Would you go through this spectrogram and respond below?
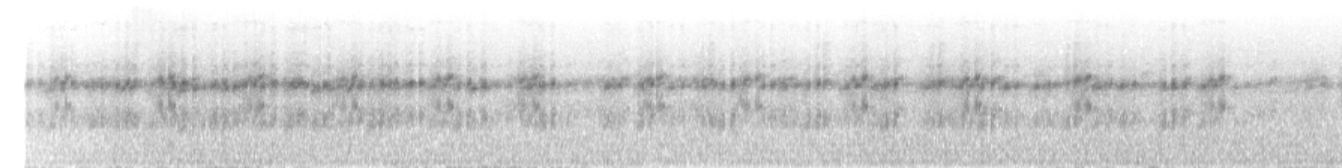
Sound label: frog chorus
